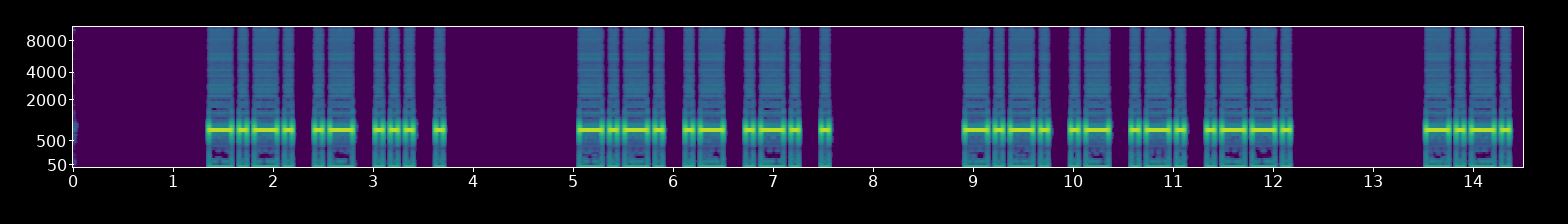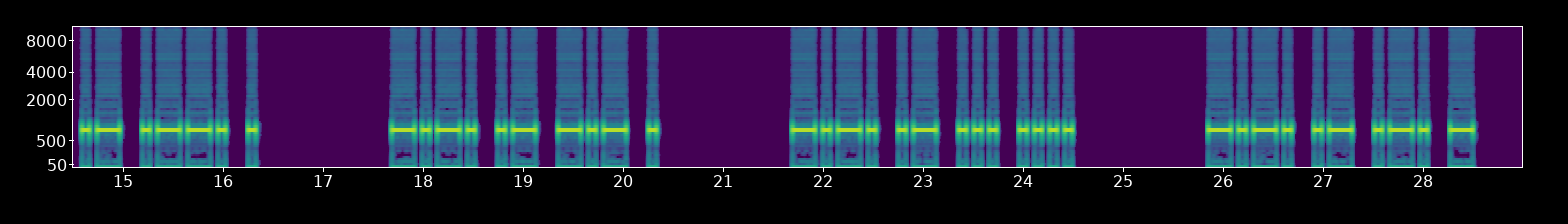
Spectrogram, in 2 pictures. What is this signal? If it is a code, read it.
Morse code, heard as a keyed tone, about 16 wpm, 800 Hz. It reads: CASE CARE CARP CAPE CAKE CASH CART
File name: Prefixes / By First Letter / Cs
